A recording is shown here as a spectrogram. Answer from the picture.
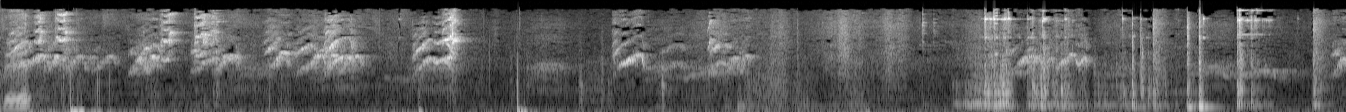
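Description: Cockatiels chirping repeatedly in short call notes, with a few sharp clicks in between.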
